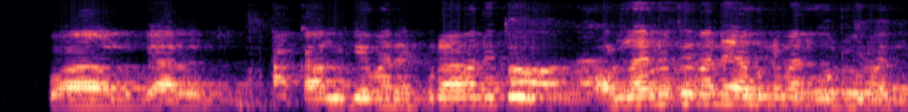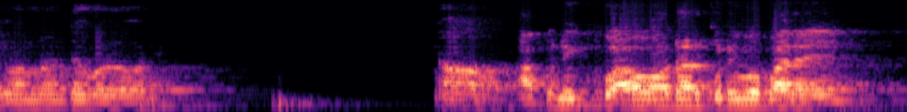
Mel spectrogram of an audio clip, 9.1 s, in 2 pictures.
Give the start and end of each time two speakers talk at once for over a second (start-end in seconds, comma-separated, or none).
3.1-4.6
